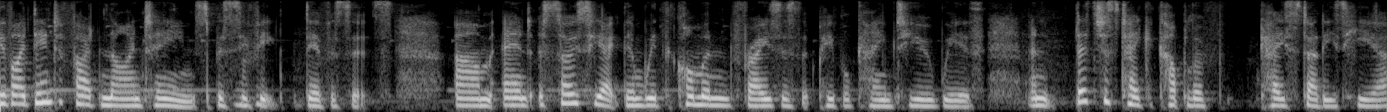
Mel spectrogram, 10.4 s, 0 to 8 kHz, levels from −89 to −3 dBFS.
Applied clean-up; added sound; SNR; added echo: none; none; none; none.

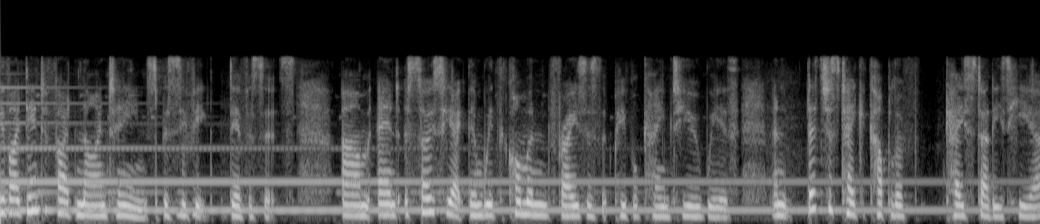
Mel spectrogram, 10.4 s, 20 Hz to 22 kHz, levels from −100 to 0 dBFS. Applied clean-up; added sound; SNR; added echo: none; Musical instrument; 10 dB; none.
